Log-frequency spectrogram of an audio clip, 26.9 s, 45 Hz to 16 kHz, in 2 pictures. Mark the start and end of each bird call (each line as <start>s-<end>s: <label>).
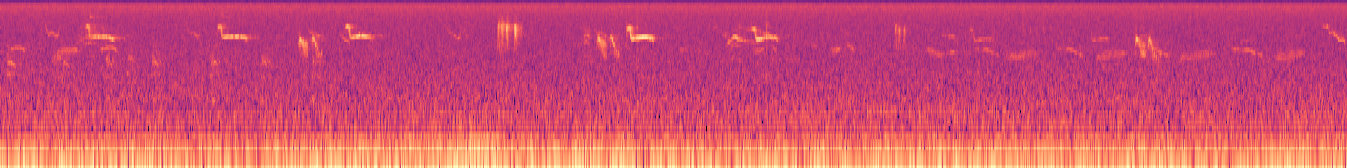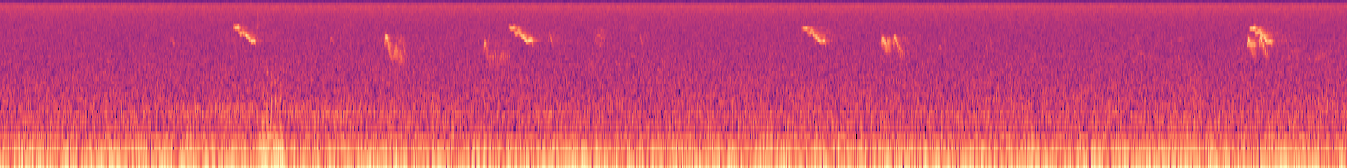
0.0s-1.6s: Red-billed Leiothrix (Leiothrix lutea)
0.8s-1.2s: Warbling White-eye (Zosterops japonicus)
2.2s-2.5s: Warbling White-eye (Zosterops japonicus)
2.9s-3.2s: Eurasian Skylark (Alauda arvensis)
3.4s-3.7s: Warbling White-eye (Zosterops japonicus)
5.0s-5.2s: Warbling White-eye (Zosterops japonicus)
5.9s-6.2s: Eurasian Skylark (Alauda arvensis)
6.2s-6.5s: Warbling White-eye (Zosterops japonicus)
7.2s-7.6s: Hawaii Amakihi (Chlorodrepanis virens)
7.5s-7.8s: Warbling White-eye (Zosterops japonicus)
8.3s-8.5s: Red-billed Leiothrix (Leiothrix lutea)
8.9s-9.1s: Warbling White-eye (Zosterops japonicus)
9.3s-13.0s: Red-billed Leiothrix (Leiothrix lutea)
9.7s-9.9s: Warbling White-eye (Zosterops japonicus)
11.3s-11.6s: Eurasian Skylark (Alauda arvensis)
13.3s-13.5s: Warbling White-eye (Zosterops japonicus)
15.8s-16.0s: Warbling White-eye (Zosterops japonicus)
18.5s-18.8s: Warbling White-eye (Zosterops japonicus)
21.5s-21.7s: Warbling White-eye (Zosterops japonicus)
22.2s-22.5s: Eurasian Skylark (Alauda arvensis)
25.9s-26.1s: Eurasian Skylark (Alauda arvensis)
26.0s-26.2s: Warbling White-eye (Zosterops japonicus)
